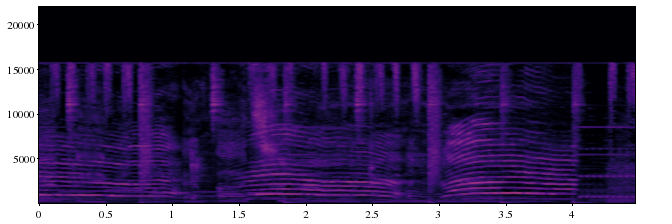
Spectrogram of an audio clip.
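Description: An infant crying in three long, high-pitched wails, over R&B music with a deep bass beat.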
